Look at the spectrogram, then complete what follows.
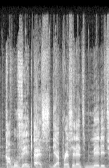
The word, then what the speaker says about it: Cabo Verde: you speak Portuguese and she said it is pronounced Cabo Verde yes their president made it into the country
